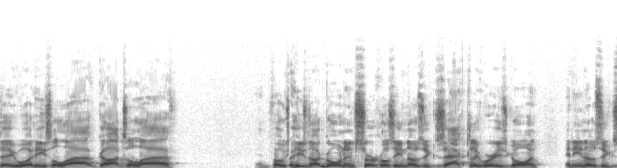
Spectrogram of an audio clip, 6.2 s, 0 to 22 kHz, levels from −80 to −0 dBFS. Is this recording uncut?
no; 1 cut; at 2.8 s

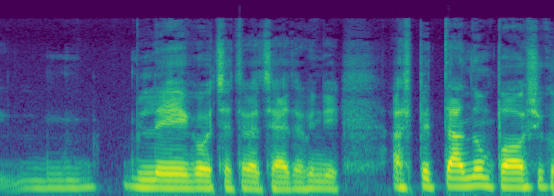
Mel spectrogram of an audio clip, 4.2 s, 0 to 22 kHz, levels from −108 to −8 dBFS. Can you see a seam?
no; 0 cuts

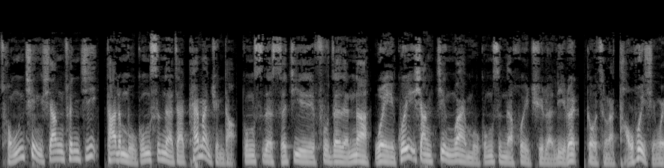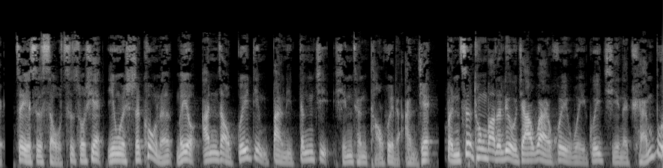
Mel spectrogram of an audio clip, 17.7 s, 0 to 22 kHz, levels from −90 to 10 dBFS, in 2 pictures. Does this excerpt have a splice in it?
yes; 1 cut; at 14.7 s

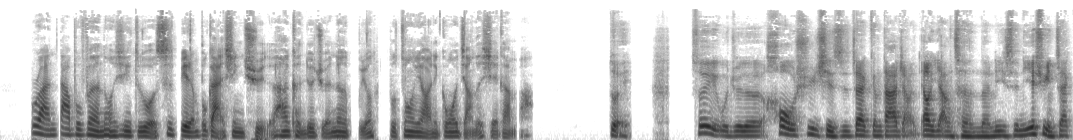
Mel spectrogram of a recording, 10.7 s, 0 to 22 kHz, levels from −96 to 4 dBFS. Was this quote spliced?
no; 0 cuts

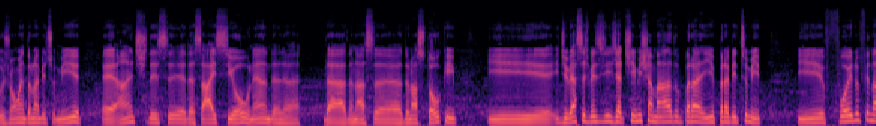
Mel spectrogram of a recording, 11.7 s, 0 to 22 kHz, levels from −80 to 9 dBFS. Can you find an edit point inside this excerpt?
no; 0 cuts

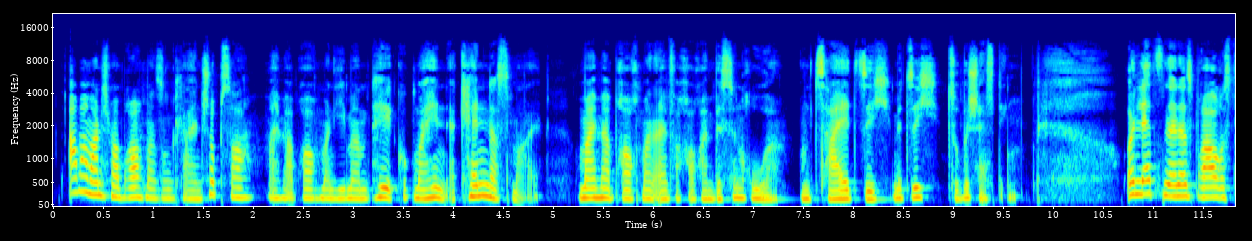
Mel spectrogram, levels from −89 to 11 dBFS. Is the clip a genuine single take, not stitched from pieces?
no; 1 cut; at 3.2 s

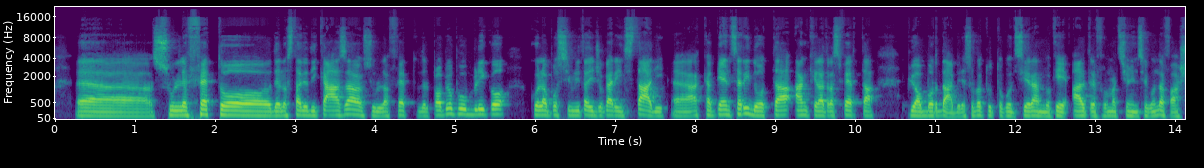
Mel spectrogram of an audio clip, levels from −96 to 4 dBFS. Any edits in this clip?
yes; 2 cuts; at 7.7 s, 10.6 s

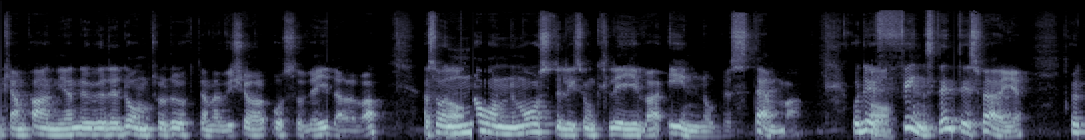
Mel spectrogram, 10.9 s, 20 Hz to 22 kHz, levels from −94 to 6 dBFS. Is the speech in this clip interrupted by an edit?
no; 0 cuts

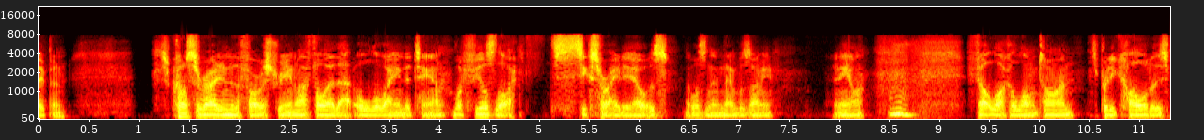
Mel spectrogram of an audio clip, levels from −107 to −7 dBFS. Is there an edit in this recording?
no; 0 cuts

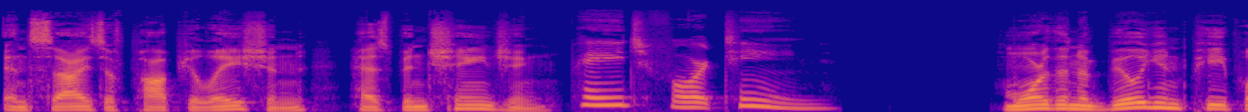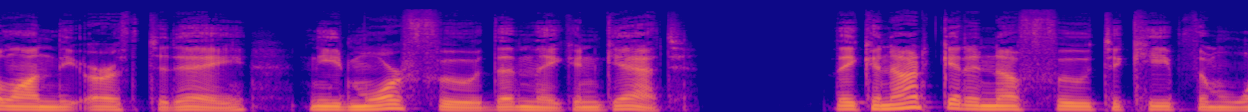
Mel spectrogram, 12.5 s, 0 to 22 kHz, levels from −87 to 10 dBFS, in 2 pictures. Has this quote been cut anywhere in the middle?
yes; 2 cuts; at 2.8 s, 4.8 s

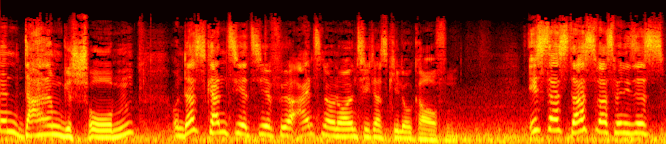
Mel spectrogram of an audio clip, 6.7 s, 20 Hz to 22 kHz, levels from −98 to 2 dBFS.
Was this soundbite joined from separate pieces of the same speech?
no; 0 cuts

